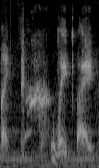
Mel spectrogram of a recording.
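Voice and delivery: laughing whispered goodbye; playful whispered goodbye. Real, not acted.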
